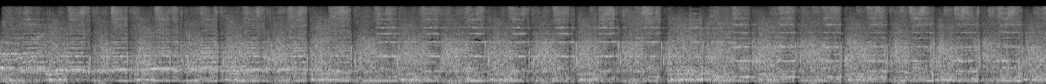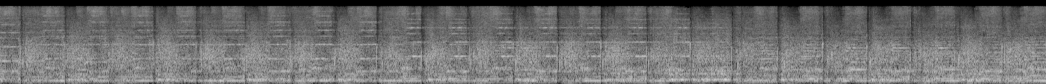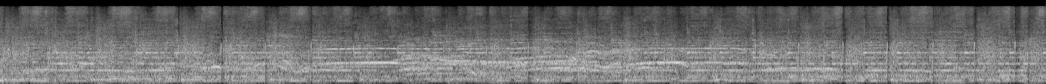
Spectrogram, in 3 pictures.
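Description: Live band playing a Bollywood song on drum kit, keyboard and electric guitar, with a steady, driving beat; a wavering melody line comes in over it in the second half.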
